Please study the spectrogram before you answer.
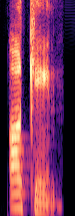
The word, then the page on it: arcane: Indian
